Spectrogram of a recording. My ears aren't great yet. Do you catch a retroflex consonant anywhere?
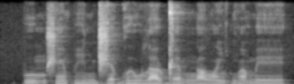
yes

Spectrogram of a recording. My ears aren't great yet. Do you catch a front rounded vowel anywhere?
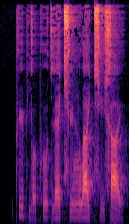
yes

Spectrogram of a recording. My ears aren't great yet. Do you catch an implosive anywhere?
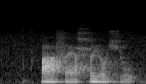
no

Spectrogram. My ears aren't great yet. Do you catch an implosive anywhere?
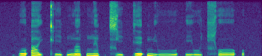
no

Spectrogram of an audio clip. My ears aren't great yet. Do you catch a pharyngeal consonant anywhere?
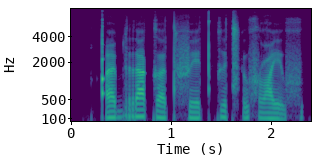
yes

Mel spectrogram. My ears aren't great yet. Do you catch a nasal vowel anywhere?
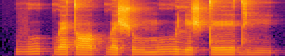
no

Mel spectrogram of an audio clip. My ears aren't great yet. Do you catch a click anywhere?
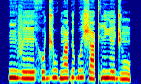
no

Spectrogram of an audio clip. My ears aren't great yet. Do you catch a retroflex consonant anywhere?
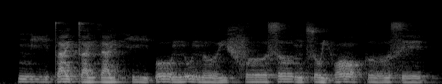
no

